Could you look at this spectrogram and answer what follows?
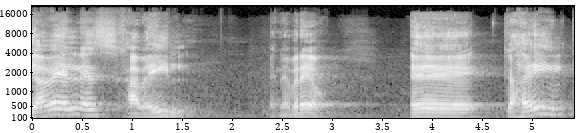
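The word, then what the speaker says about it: הֶבֶל: Y Abel es jabeil en hebreo.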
